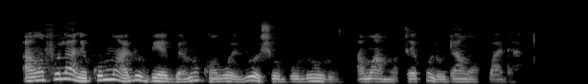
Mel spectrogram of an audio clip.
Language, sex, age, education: Yoruba, female, 46-60, tertiary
